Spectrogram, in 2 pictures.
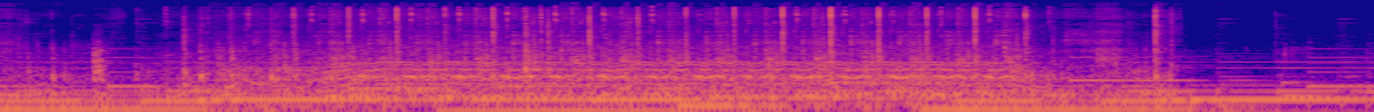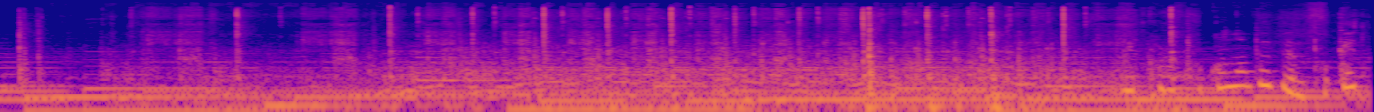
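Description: A household sewing machine stitches the sides of a nylon tote bag in steady whirring bursts, with a short pause midway, close and clear.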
